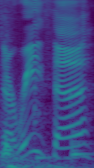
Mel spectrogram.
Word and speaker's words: Aretha: favorite song of Aretha yeah it's pronounced Aretha unless you met urethra which isn't too likely so see it favorite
